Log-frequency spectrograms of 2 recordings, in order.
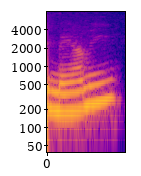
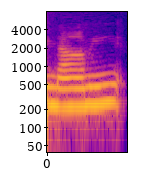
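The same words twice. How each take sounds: First: "nami" with a flat a as in cat, NA-mee; Southern nami. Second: "nami" with an open ah vowel, NAH-mee; Northern nami. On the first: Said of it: "some people in the South say nami". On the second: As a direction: say "nami" as NAH-mee, stress on the first syllable. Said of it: "whether you call it nami or nami". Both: Shown as a demonstration.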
